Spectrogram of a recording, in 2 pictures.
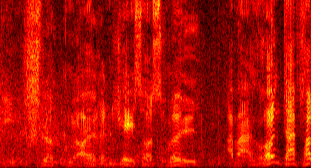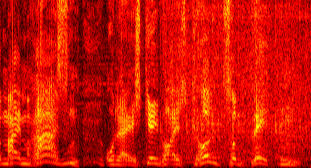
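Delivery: high, furious yelling; angry shouting. Acted. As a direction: yell them off the lawn. Father throws priests out.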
